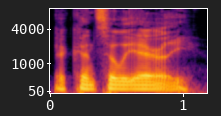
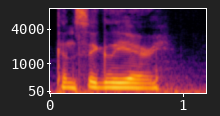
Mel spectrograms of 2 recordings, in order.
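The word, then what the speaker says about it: consigliere: Conciliary. – What are you, Tony Soprano? – Yeah. The G silent. – No, it's not. – It's like lasagna. – Why you got to say it like that? – He's right, though.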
